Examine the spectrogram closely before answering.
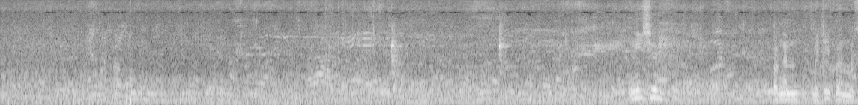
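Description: A large crowd of men and women chatters and calls out outdoors.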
